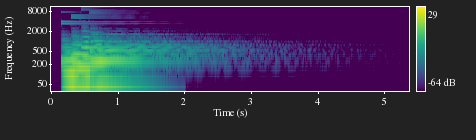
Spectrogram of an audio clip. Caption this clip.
Start Computer
Please enjoy in your own projects! Made in Reason 8.
computer, mac, game, initiate, startup, load, application, interface, windows, boot, chime, pc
